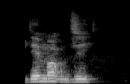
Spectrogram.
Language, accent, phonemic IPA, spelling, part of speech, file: French, Canada, /de.mɔʁ.di/, démordis, verb, LL-Q150 (fra)-démordis.wav
- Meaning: first/second-person singular past historic of démordre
